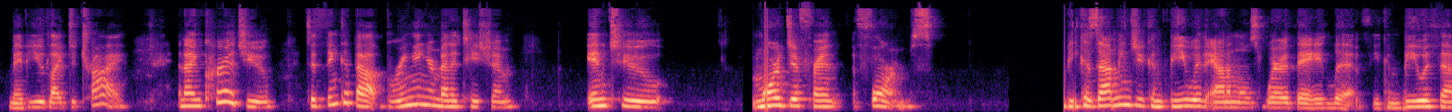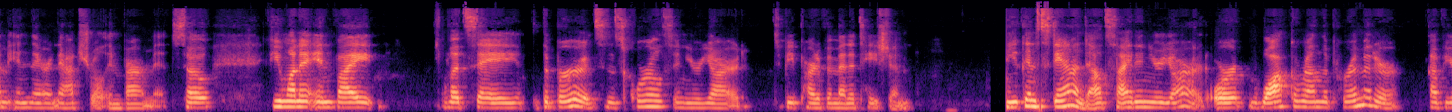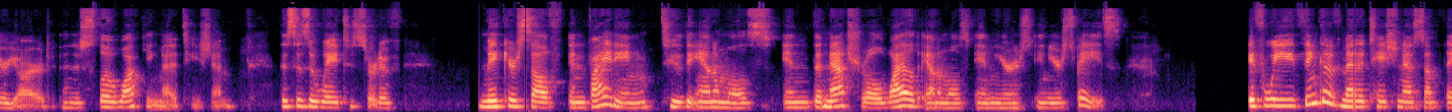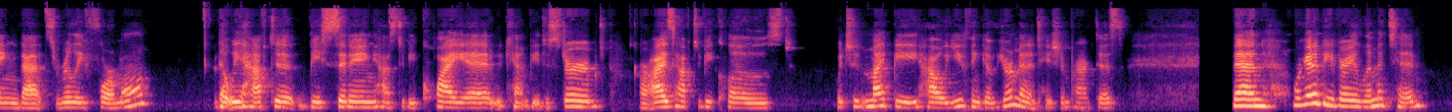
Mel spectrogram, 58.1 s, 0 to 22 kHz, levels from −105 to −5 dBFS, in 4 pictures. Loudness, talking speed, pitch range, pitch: -23 LUFS, 155 wpm, 175-220 Hz, 190 Hz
